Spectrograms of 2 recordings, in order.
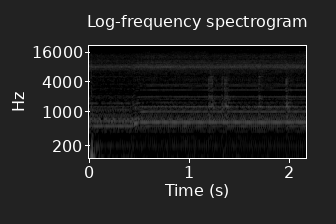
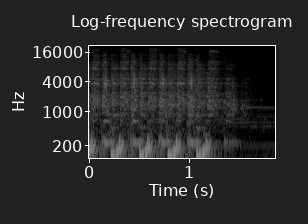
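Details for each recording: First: KTM RC 390 project fuel pump under MaxxECU control run at 90–99% duty, about 6–6.5 amps: quiet steady electric whine with constant pitch, no surging or rattle; pressure holding at 49.5 PSI, normal operation. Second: KTM RC 390 build, fuel pump run through a MaxxECU at up to 99% duty, holding 49.5 psi at about 6.5 A: pump hum pulses about four times a second, then fades out at about 1.5 seconds. The pump stalls and pressure drops; voltage is suspected.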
